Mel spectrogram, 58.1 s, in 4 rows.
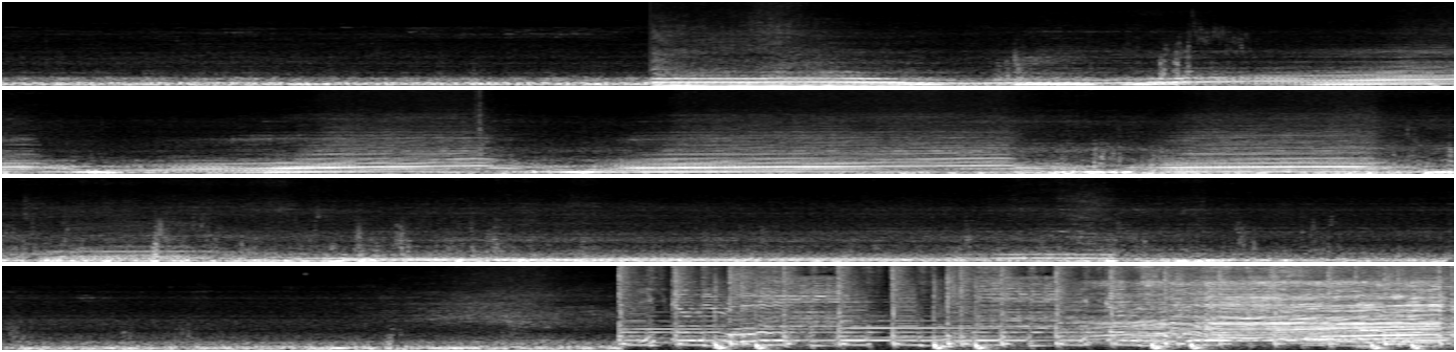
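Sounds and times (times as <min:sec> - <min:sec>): car engine revving through gears: 0:06.5 - 0:35.0, 0:53.3 - 0:58.0.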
